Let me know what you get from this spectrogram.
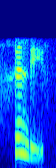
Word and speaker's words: Cyndi: So it's F as in Frank, E, which stands for iron, of course, and then hope, H-O-P-E. And my first name is spelled funny. It's Cindy, C-Y-N-D-I.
